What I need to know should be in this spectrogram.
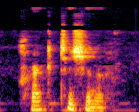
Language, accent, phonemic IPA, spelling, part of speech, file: English, Southern England, /pɹækˈtɪʃənə/, practitioner, noun, LL-Q1860 (eng)-practitioner.wav
- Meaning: 1. A person who practices a profession or art, especially law or medicine 2. One who does anything customarily or habitually 3. A sly or artful person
